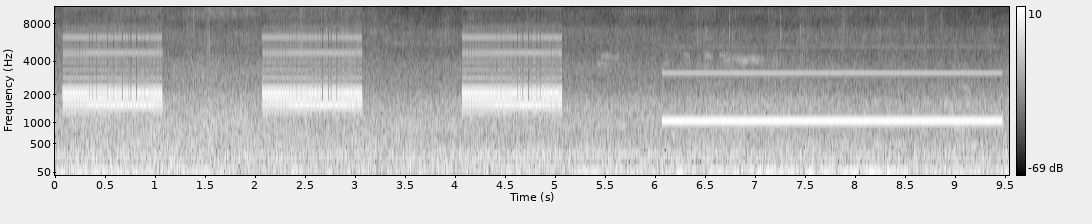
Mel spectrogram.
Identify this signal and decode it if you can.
Emergency Alert System (SAME) tones (header bursts, then the 1050 Hz attention tone), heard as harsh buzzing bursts, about 520.83 baud, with street noise.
